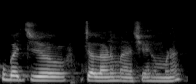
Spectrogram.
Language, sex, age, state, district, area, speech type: Gujarati, female, 45-60, Gujarat, Valsad, rural, spontaneous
